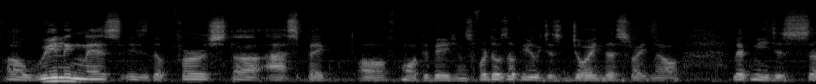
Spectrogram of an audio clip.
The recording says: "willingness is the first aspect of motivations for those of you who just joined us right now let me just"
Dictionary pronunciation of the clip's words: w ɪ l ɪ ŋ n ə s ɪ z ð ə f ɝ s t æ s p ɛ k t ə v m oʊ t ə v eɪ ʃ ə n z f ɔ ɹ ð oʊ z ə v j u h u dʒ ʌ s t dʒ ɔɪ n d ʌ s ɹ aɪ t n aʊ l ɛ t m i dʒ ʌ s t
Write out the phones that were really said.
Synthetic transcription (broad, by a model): w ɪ l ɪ ŋ n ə s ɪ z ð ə f ɝ s t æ s p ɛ k t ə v m oʊ t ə v eɪ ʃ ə n s f ɔ ɹ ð oʊ s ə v j u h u dʒ ʌ s t dʒ ɔɪ n d ʌ s ɹ aɪ t n aʊ l ɛ t m i dʒ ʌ s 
